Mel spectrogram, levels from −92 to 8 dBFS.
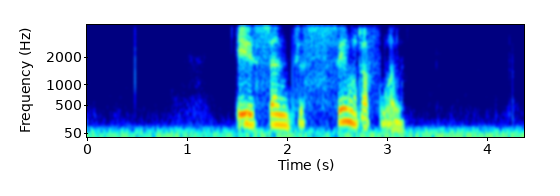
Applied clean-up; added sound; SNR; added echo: neural diffusion model UNIVERSE++.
